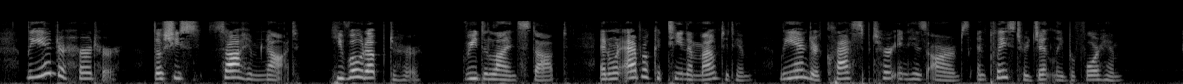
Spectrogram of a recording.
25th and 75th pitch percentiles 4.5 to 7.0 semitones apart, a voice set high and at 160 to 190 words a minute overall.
Yes: average, 5.2 semitones; very high, 250 Hz; average, 170 wpm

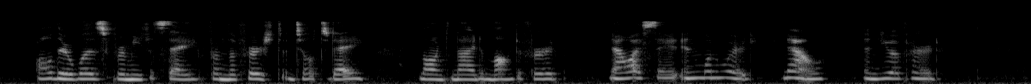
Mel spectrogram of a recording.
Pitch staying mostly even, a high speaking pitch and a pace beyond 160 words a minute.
Yes: narrow, 2.2 semitones; very high, 250 Hz; average, 180 wpm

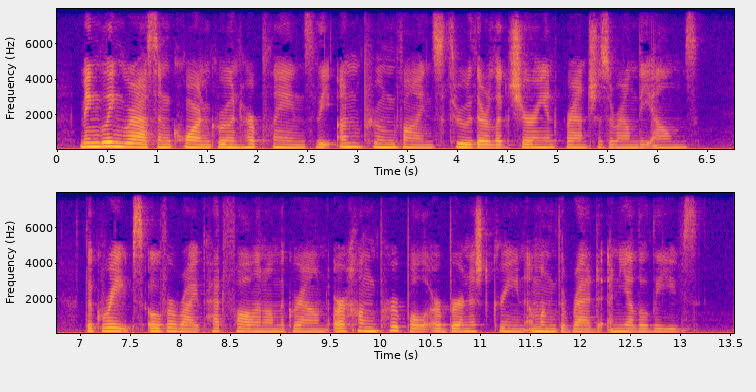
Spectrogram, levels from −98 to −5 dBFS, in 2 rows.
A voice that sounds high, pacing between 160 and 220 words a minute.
No: medium, 175 Hz; average, 170 wpm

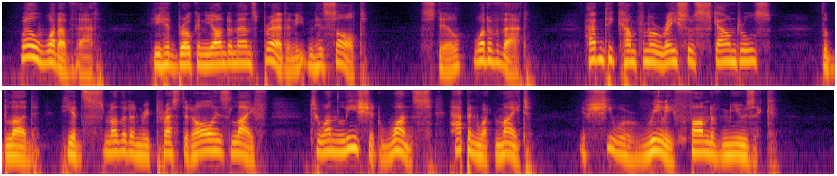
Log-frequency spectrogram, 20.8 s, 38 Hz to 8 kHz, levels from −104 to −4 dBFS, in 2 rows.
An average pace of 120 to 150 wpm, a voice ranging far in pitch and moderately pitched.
Yes: average, 145 wpm; wide, 5.8 semitones; medium, 145 Hz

